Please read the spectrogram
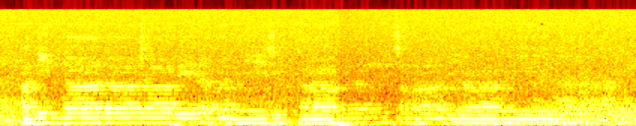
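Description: Buddhist devotional chanting, most likely in Pali: a voice intones long held notes with short breaks between phrases. A brief thump falls about halfway through.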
